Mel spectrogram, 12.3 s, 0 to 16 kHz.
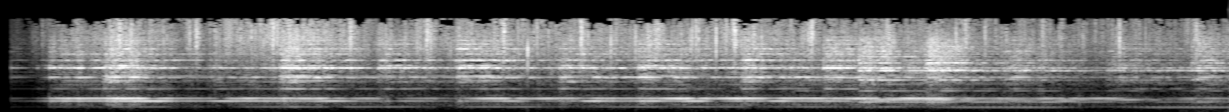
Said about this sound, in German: So klangen die früheren Glocken der Wenzelskirche im ostböhmischen Dobruška auf Deutsch Gutenfeld. Die drei Exemplare stammten aus der Gießerei von Rudolf Manauschek in Brünn. Sie waren erst 1931 in der barocken Kirche installiert worden.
